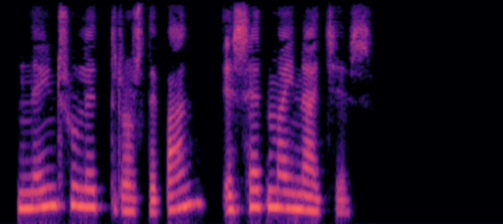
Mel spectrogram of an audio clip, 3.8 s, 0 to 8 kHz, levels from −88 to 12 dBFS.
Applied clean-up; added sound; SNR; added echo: none; none; none; none.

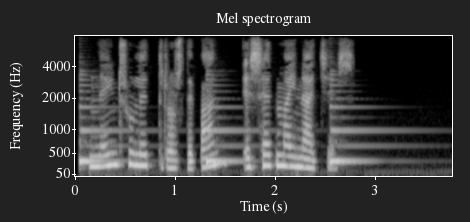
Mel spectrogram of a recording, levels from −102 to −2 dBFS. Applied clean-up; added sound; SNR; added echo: none; Plucked string instrument; 5 dB; none.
